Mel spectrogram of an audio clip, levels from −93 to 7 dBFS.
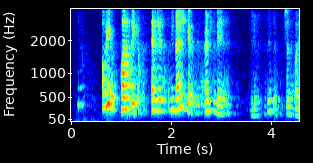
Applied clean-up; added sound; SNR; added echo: neural mask model DeepFilterNet 3.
